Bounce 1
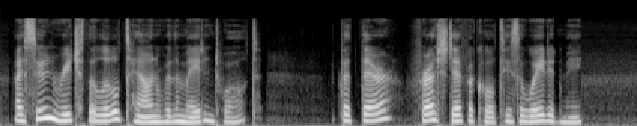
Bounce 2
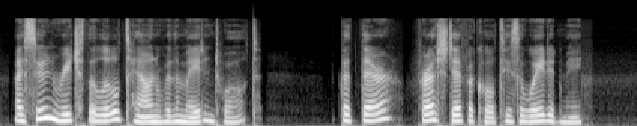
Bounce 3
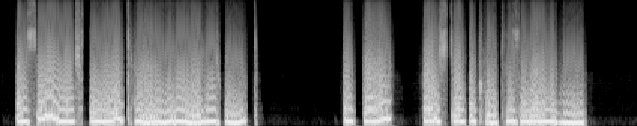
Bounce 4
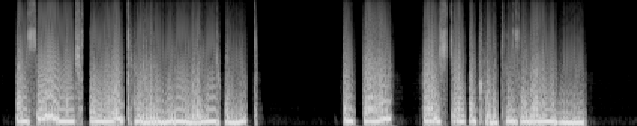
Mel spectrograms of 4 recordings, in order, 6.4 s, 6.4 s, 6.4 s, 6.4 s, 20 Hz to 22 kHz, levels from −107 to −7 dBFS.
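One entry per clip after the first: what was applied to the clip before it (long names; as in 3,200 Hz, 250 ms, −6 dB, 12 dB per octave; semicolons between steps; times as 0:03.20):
noise gate −43 dBFS, range −15 dB; level +8.5 dB
channel vocoder with a chord as carrier minor triad, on B2; leveller curve on the samples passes 5; asymmetric clip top −9.5 dBFS, bottom −7.5 dBFS; level −6 dB
saturating transformer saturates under 140 Hz; level −3.5 dB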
